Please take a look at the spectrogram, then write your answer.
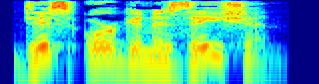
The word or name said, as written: disorganization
